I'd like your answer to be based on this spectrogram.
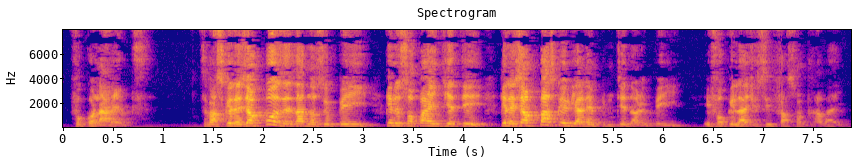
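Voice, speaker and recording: A man in his forties with an Ivorian French accent delivers an emphatic, indignant speech straight to his phone camera. His voice sits high for a man, and he keeps firing off rhetorical questions. It is recorded indoors in a room at home. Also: expressive, fast talker, fairly bright tone. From Côte d'Ivoire. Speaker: online commentator. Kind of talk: impassioned monologue to camera.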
